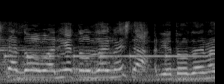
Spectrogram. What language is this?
Japanese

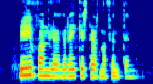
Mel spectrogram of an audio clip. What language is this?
Icelandic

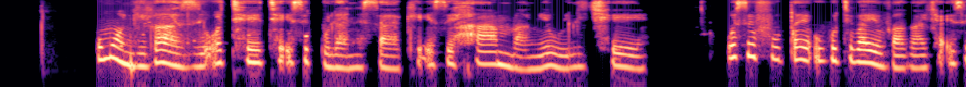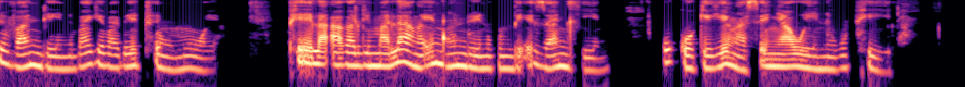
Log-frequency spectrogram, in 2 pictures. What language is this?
North Ndebele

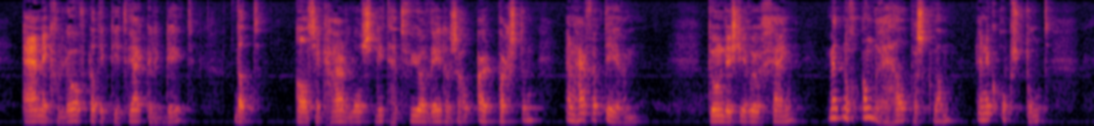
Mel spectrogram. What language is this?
Dutch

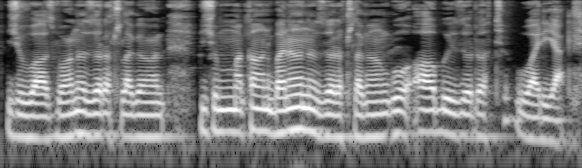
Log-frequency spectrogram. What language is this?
Kashmiri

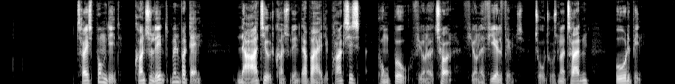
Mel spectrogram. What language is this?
Danish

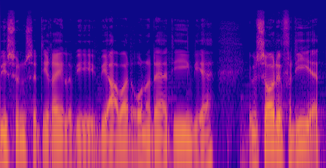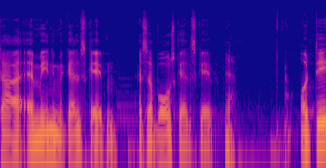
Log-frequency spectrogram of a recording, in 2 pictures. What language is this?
Danish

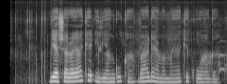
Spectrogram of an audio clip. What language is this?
Luo (Kenya and Tanzania)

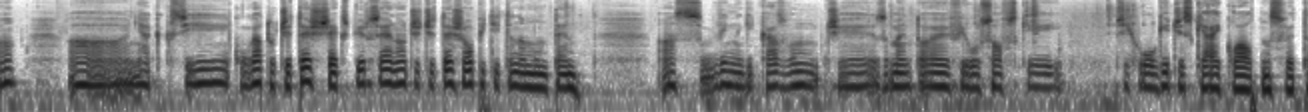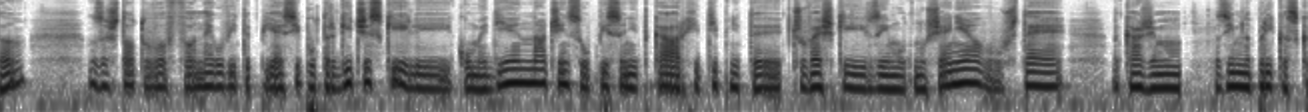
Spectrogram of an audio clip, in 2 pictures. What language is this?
Bulgarian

